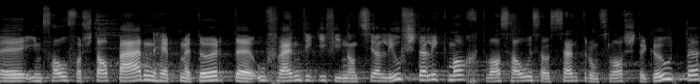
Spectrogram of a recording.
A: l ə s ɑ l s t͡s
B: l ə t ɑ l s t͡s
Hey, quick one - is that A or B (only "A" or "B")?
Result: A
